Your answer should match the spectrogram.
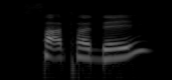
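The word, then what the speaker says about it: Saturday: স্যাটারডে, স্যাটারডে, স্যাটারডে আর স্যাটারডে, স্যা অথবা সা, দুইটা সঠিক।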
